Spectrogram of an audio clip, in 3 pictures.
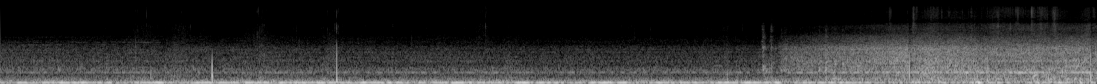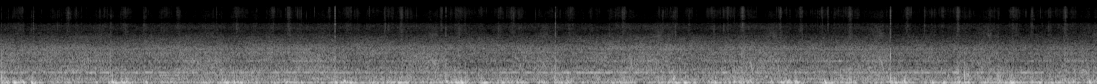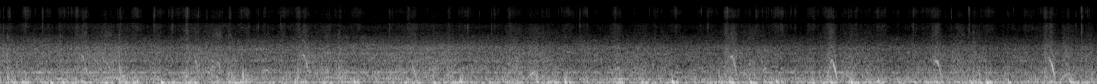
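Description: Moscow Metro train heard from inside the carriage: a low hum at first, then about eight seconds in a loud rushing noise with a steady whine sets in and continues.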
